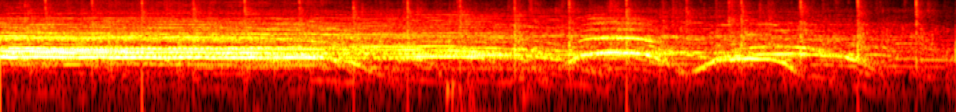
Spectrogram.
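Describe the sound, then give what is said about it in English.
A loud, sustained crowd roar of cheering from an audience voting for a comedian to reach the finals, with high rising-and-falling whoops and whistles cutting through and a few scattered claps, tapering slightly toward the end. “If you want to see Jane Hayes in the finals, make some noise.”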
